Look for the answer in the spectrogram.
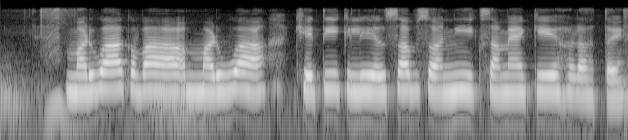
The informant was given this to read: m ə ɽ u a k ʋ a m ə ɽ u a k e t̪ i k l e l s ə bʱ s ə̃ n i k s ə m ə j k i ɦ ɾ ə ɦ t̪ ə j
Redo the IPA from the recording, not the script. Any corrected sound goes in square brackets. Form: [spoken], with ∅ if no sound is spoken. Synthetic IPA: m ə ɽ u a k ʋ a m ə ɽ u a [kʰ] e t̪ i k l e l s ə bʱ s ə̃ n i k s ə m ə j k [e] ɦ ɾ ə ɦ t̪ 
